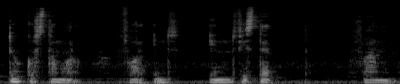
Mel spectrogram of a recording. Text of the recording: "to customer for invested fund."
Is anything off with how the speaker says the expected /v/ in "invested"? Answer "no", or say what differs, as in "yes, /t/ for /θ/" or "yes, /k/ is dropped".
yes, /f/ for /v/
